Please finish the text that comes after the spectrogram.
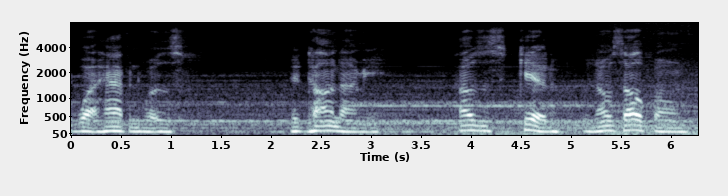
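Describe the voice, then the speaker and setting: A middle-aged man shares a spooky tale in a casual, conversational style. His voice sits somewhat low. The recording is dull and lo-fi, with music playing loudly along with him. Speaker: paranormal investigator telling his own story. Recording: dull lo-fi sound under loud music. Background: loud music.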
